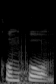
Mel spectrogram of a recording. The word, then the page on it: kum-kum: wamesa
